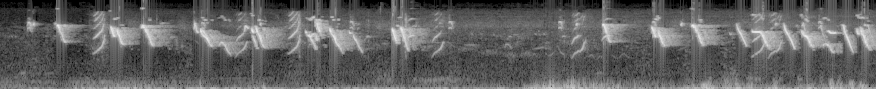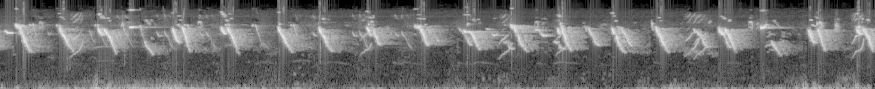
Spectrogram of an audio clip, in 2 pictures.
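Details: Wild, free-living saffron finch amid a continuous, dense stream of sharp, high downward-slurred chips and twittering notes, tumbling on without pause, with faint low rumbling underneath.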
